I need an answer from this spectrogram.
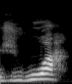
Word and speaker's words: joie: O plus I make the sound wa, wa, as in joie, okay, joie. I plus ye make ye, okay, ye, like the eyes, ye, les yeux, the eyes. And joie plus ye make joyeux,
